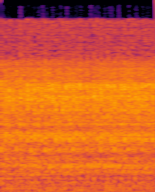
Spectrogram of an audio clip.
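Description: An Isuzu Panther diesel engine is revved with the throttle held, giving a steady, dense knocking diesel roar close by with no pauses and no voices.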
